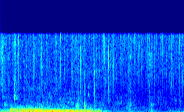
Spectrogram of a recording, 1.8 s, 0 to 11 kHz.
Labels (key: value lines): label: biophony, growl
recorder: SoundTrap 500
